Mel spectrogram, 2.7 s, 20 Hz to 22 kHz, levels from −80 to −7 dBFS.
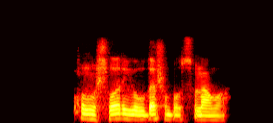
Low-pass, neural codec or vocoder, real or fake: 7.2 kHz; codec, 16 kHz, 1 kbps, FunCodec, trained on LibriTTS, 50 frames a second; fake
